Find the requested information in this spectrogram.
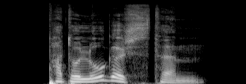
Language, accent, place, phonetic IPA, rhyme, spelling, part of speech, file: German, Germany, Berlin, [patoˈloːɡɪʃstəm], -oːɡɪʃstəm, pathologischstem, adjective, De-pathologischstem.ogg
- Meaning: strong dative masculine/neuter singular superlative degree of pathologisch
